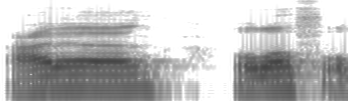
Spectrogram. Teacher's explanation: را کو موٹا کریں گے، فا کے ساتھ ملانا ہے، اگلے را کو موٹا کریں گے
